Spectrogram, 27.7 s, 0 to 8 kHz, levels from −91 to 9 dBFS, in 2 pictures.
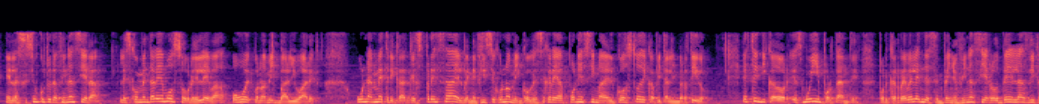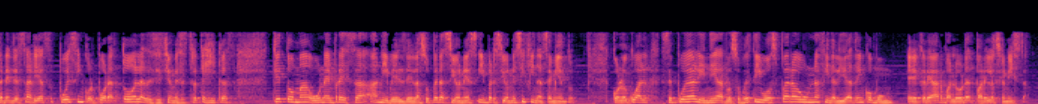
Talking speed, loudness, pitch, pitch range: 180 wpm, -15 LUFS, 165 Hz, 135-190 Hz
